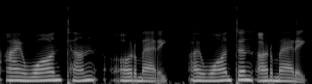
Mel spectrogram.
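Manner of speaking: want an said as one word, slowly; linked pronunciation. Shown as a demonstration. Teacher drills the linking in want an, slow and smooth. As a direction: glide the t of want straight into an. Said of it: "연음이 되기 때문에요".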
